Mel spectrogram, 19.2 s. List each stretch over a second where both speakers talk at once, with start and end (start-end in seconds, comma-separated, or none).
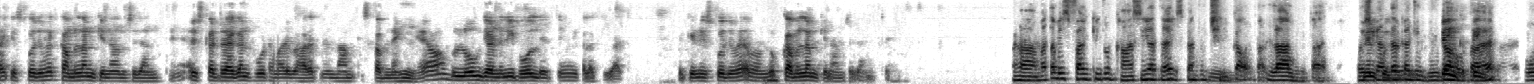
17.1-18.6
